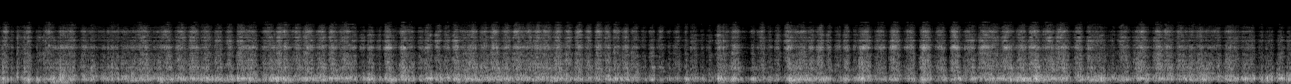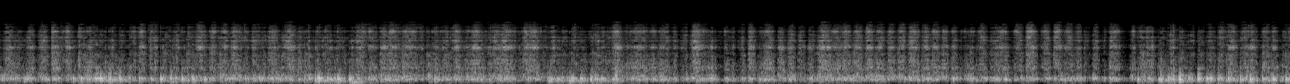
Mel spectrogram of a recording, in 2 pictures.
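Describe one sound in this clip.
Fingertips tap and drum rapidly on a wooden board, close up.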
